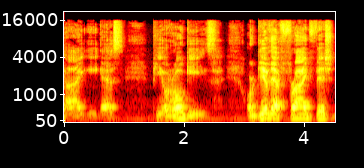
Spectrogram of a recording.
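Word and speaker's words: pierogies: it's p IE r o g i es peor oh geez or give that fried fish dinner a little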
